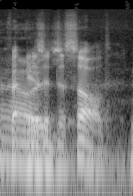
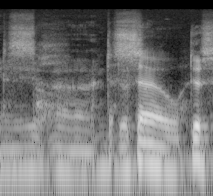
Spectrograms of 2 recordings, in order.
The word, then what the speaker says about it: Dassault: Is it a different company that's doing it, or is it Dassault? – No, it's... – I'm not saying that right. It's not Dassault. – It's Washington's company. – Dassault. I shan't make that mistake again.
